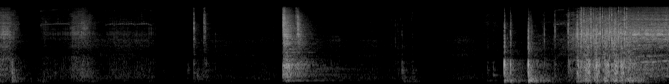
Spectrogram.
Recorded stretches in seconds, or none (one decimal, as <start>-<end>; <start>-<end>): 0.0-6.7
